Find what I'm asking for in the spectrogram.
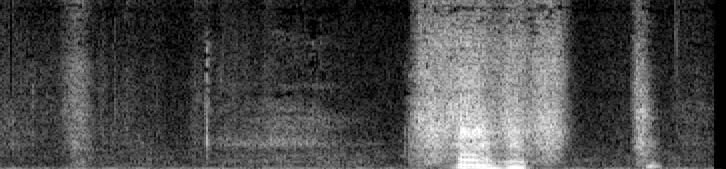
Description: Caught a mini-fit at my desk. I was hella congested too, hence the never-ending nose-blow.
